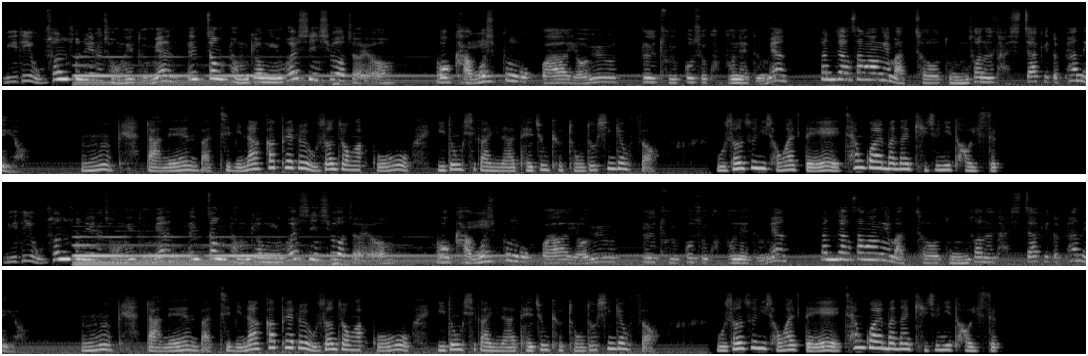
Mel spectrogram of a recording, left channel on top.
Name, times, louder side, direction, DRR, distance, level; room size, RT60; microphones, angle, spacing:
voice 1, 0.0-3.9 4.4-6.1 6.4-7.9 8.2-11.1, left 1 dB, 75° left, 1.2 m, -27 dB
sound 1, 0.7-17.9, right 5 dB, 75° right, 0.4 m, -35 dB
voice 2, 4.3-4.9 11.6-17.4 18.0-20.8, equal, ahead, 0.3 m, -28 dB
2.8 x 2.0 x 2.4 m
head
